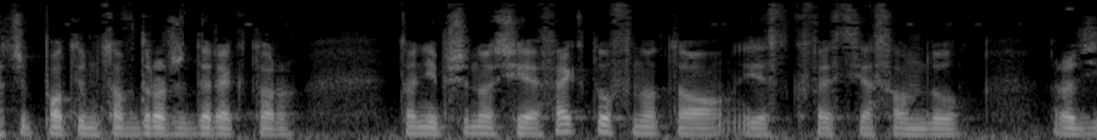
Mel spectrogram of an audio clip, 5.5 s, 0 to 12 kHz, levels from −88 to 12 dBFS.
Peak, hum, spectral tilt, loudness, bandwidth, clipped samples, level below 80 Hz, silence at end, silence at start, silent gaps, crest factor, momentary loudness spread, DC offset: -16 dBFS; none; -6 dB/octave; -37 LUFS; 11.5 kHz; under 0.1%; -60 dBFS; 0 s; 0 s; none; 22 dB; 7 LU; under 0.1%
